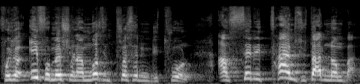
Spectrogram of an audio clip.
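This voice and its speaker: An actor playing an arrogant, hot-headed young prince who shouts defiant threats. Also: male voice, high-pitched, animated, fast.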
